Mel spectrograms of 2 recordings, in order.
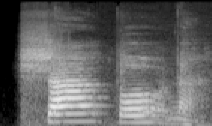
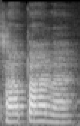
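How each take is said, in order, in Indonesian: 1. Kata itu dimulai dengan bunyi 'sh'. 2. Kata itu dimulai dengan bunyi 's'.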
